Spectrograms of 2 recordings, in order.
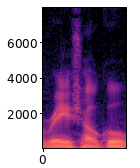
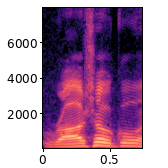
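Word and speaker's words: Ra's al Ghul: And one was because he believed, I think the illustrator thought it was based on the Jewish pronunciation, which is Raj, and the writer thought it was based on the Hebrew, or not the Hebrew, the Middle Eastern pronunciation, which is Raish. I had to make sure they weren't freaking my shit up. So Raj al Ghul and Raish al Ghul are both correct.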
